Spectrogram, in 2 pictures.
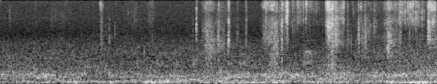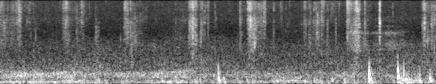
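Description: Footsteps crunching on snowy, stony ground, irregular steps starting a few seconds in, over a low steady rumble.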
